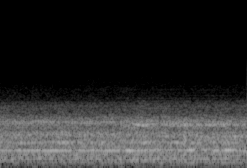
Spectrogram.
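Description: A steady ambient drone of several held tones, the lowest and strongest deep and humming, with no strikes or breaks.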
